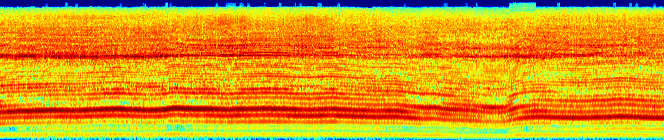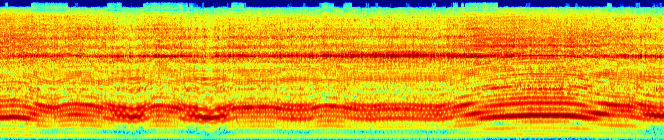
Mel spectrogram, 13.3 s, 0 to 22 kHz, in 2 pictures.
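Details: Brand new, unbroken-in Wemars 6220 clone chainsaw: strong buzzing note dropping and recovering into each cut, pulling cleanly; normal running under cutting load.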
